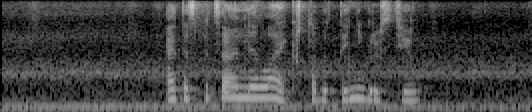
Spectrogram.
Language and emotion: Russian, neutral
